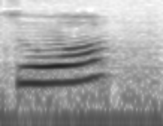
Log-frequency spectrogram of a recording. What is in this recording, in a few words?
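"zuo2", Mandarin pinyin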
